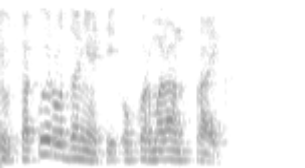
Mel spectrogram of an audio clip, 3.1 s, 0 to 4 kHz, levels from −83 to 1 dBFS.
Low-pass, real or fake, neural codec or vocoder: 3.6 kHz; real; none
